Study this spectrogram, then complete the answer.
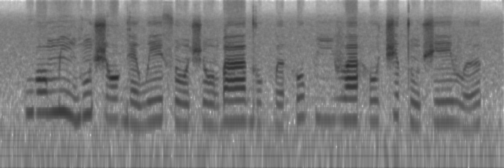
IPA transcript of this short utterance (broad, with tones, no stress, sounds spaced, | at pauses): w ɔ˦ m ĩ˦˨ ɡ ũ˦ ʃ ɔ˧ ɡ ɛ˨ w e˧ s ɔ̃˨ ʃ ɔ̃˨ ɓ aː˧ d o˨ k͡p ə˨ h o˦ p iː˧ v a˧ h o˧ t͡ʃ ə˦ t ũ˨ ʃ eː˧ v ə˨˦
